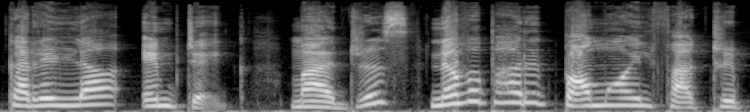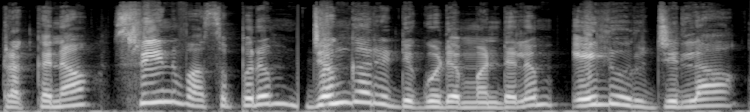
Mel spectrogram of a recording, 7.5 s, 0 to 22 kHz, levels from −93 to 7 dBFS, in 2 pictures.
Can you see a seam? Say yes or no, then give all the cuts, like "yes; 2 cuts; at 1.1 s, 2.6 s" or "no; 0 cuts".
no; 0 cuts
